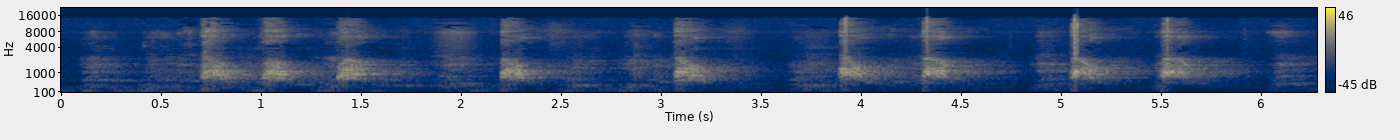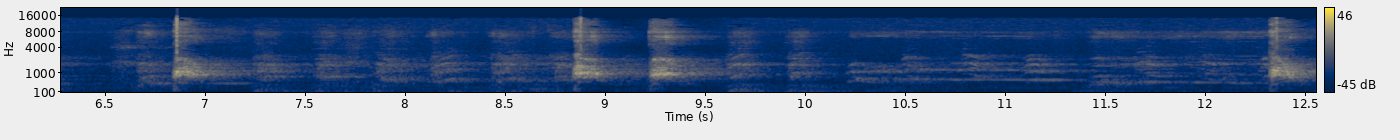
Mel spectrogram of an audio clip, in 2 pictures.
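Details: Patsy Cline, a pet Boston Terrier, barks steadily, as if auditioning for a VW commercial: punchy single and paired barks about every half second to second, easing into softer whining tones near the end before one last bark.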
